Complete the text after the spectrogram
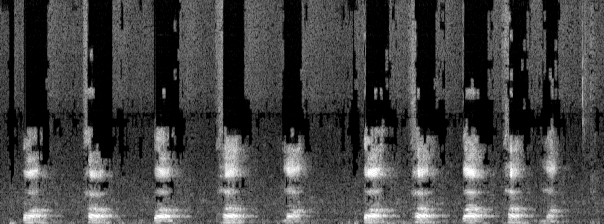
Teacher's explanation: প বর্গের উচ্চারণ করা হচ্ছে দুটি ঠোঁট মিলে, মানে দুটি ঠোঁট পরস্পরকে স্পর্শ করবে,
